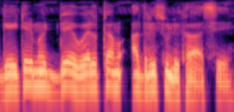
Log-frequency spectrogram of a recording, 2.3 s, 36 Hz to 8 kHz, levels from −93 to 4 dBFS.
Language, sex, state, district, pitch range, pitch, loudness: Bengali, male, Assam, Hailakandi, 110-130 Hz, 115 Hz, -13 LUFS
